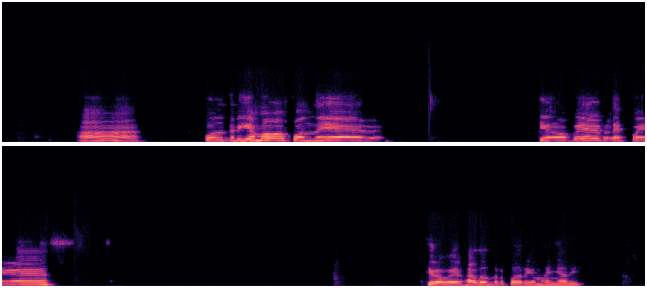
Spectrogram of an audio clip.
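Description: A woman speaks with animation through an online call, in short phrases with pauses.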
